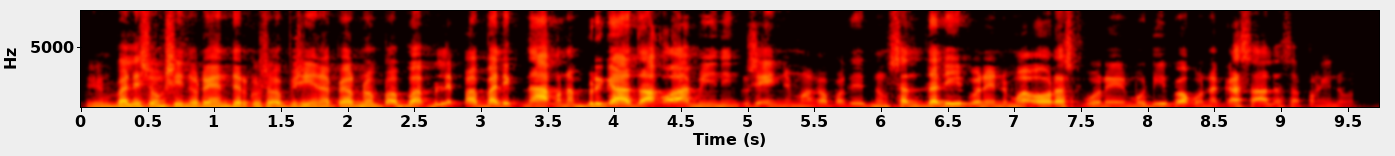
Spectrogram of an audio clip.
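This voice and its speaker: A man's voice: sits high, flat delivery, fast. An older man from the Philippines, earnestly telling his personal faith testimony to his listeners. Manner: earnest storytelling, addressing listeners as brethren. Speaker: testimony speaker.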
